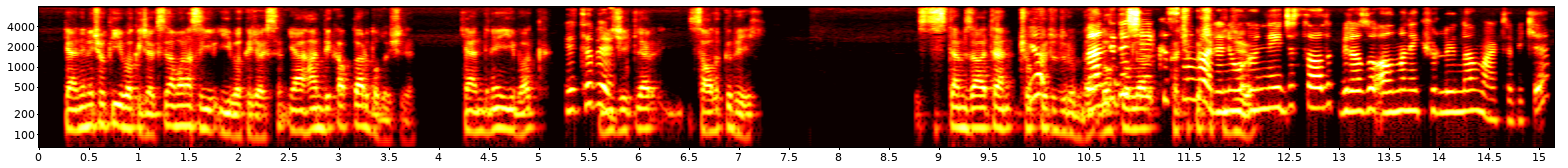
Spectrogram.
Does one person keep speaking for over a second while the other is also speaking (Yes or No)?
Yes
